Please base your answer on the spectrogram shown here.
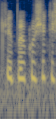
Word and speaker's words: ট্রিপল ক্রোশে: প্রথমে আপনাদের বলে দিই, ট্রিপল ক্রোশেকে সংক্ষেপে টিসি দ্বারা প্রকাশ করা হয় এবং এর উচ্চারণটা হবে ট্রিপল ক্রোশে।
